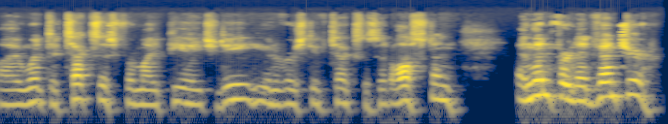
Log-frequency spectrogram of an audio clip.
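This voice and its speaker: Older American man lecturing, mellow tone. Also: a little high, low-quality recording. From United States. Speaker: astronomer and tour lecturer. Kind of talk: online slideshow lecture. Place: home study with bookshelves.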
